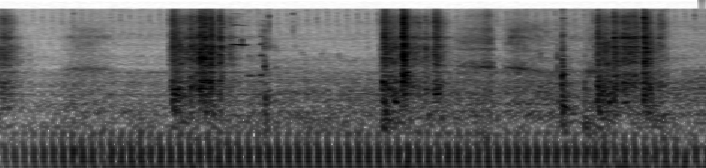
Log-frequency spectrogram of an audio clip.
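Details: Scooter engine running: fast uneven putter near four beats a second with loud rough bursts; owner fears the engine may be seizing, cause unclear.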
